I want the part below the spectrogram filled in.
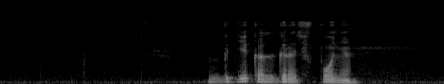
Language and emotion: Russian, neutral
